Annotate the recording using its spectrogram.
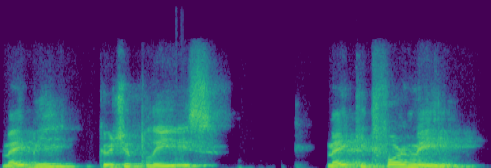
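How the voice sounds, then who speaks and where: With a Polish accent, a man talks very slowly in a dark, mellow tone, his intonation lively. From Poland. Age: 40s. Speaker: custom car parts business owner. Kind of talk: casual interview. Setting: video call. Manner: halting, many fillers.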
